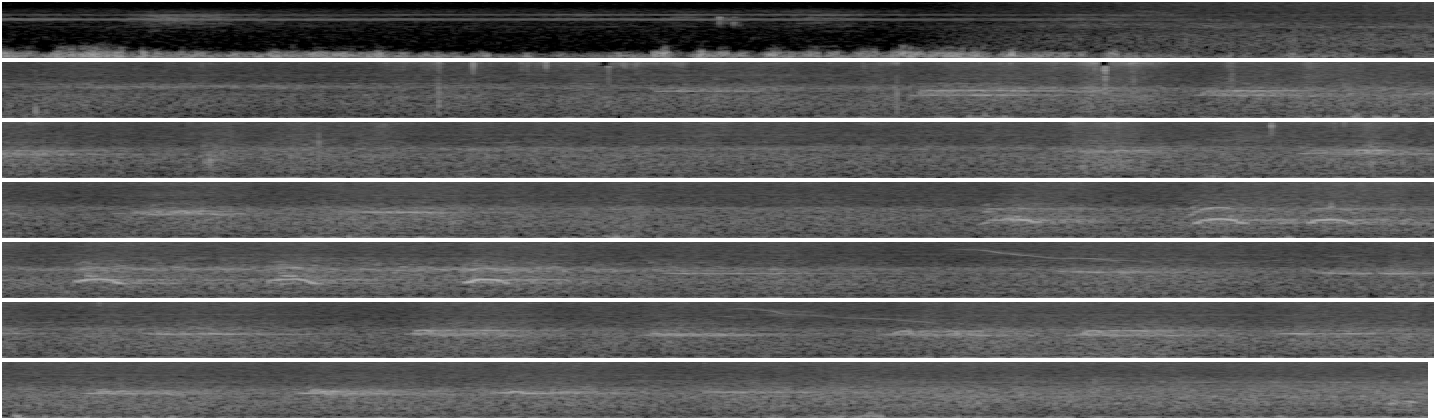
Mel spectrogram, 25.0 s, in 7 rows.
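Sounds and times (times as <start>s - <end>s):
low wind rumble: 0.0s - 25.0s
small birds calling: 3.8s - 12.1s, 13.1s - 23.7s.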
